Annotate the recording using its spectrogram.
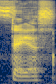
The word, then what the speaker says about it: dais: The king is up on the I can never say this word. – Dais. – Oh, okay, I do say it right.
